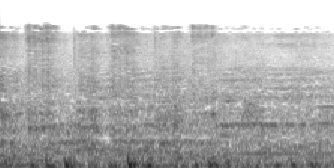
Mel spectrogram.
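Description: Horse's hooves at a canter on a sand arena surface: dull thuds about two a second, over faint background music.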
